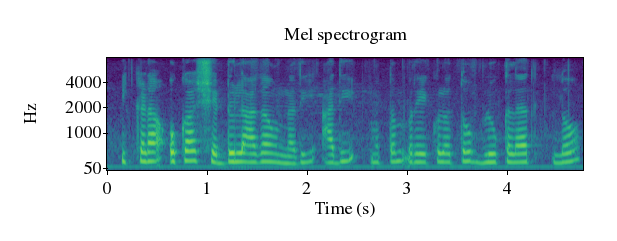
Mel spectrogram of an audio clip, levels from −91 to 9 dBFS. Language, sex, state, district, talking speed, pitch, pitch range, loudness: Telugu, female, Telangana, Mahabubabad, 140 wpm, 230 Hz, 220-245 Hz, -18 LUFS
